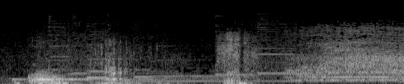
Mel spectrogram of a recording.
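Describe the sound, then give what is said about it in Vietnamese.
An elephant roars in a loud, harsh burst near the start, followed by a second roar partway through, then a steadier, noisier rumble that carries on to the end. “Không sợ hãi. Quả Tượng gầm lên kiêu hãnh.”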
